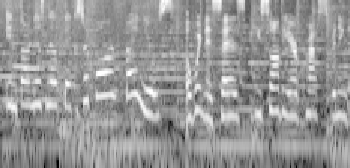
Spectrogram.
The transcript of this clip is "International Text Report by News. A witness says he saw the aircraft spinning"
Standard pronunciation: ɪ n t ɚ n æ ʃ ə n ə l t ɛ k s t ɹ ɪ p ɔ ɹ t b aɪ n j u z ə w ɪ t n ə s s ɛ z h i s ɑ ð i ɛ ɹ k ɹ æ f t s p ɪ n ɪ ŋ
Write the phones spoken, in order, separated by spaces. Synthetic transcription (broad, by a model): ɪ n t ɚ n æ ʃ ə n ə l t ɛ k s t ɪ f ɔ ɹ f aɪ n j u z ə w ɪ t n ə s s ɛ z h i s ɑ ð i ɛ ɹ k ɹ æ f t s p ɪ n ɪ ŋ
